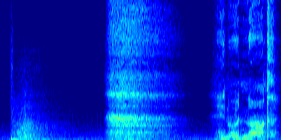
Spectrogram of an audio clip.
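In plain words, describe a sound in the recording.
A man answers briefly in a low, calm voice.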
